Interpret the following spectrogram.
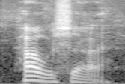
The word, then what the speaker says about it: Yahawashi: yeah i was shy yeah i was shy yeah how was shy that's how you pronounce it y'all was shy all right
